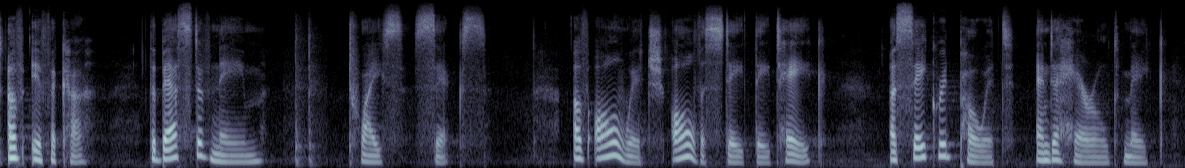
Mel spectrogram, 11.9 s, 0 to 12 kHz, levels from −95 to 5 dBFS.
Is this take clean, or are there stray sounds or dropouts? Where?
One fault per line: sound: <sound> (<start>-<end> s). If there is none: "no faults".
sound: tap (3.0-3.2 s)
